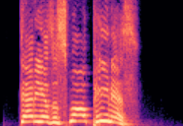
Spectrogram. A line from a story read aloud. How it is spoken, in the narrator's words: She shouted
